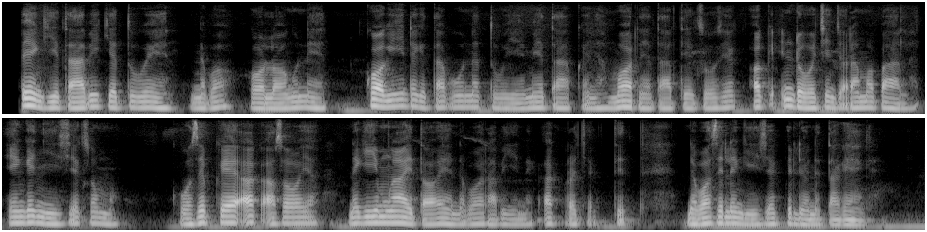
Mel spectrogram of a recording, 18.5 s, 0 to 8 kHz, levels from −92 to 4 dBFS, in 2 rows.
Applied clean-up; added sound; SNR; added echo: none; none; none; none.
